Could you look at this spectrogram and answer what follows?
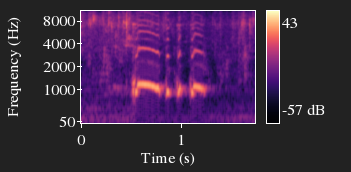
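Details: Single call of a local zebra dove, meant to encourage reluctant doves to call: a smooth rising whistle followed by three rapid bubbling notes, clear above faint low background noise.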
